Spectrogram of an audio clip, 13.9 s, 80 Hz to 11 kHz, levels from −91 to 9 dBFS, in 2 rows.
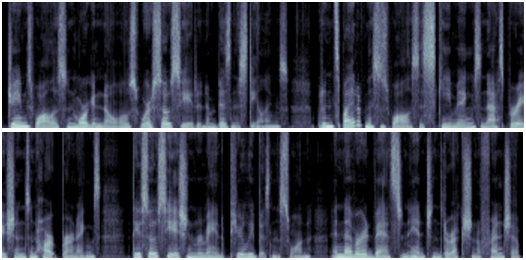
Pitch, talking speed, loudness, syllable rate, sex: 210 Hz, 170 wpm, -21 LUFS, 5.9 syllables/s, female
